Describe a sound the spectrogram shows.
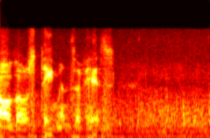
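A man speaks in a low, hushed voice close by.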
